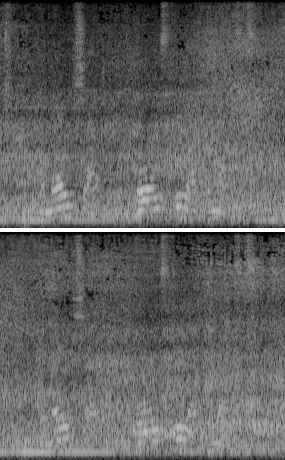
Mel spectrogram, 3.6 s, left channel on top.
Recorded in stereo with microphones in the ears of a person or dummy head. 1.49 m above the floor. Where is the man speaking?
Centre (ahead or behind), 2.5 m.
